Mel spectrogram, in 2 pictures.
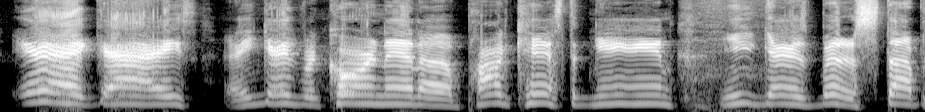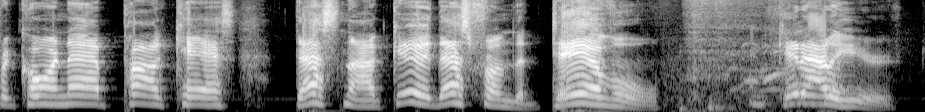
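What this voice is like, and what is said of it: Character voice of Mr. Finkelstein. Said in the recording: “that was Mr. Finkelstein”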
